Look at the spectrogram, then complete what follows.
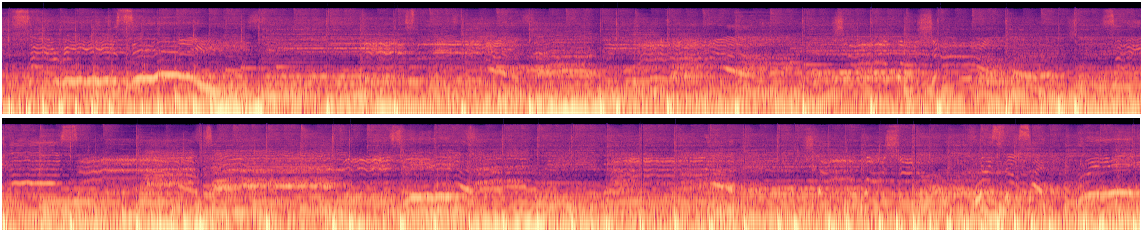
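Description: Live gospel praise music: a lead singer with a backing choir over a band with heavy bass and a steady driving beat.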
